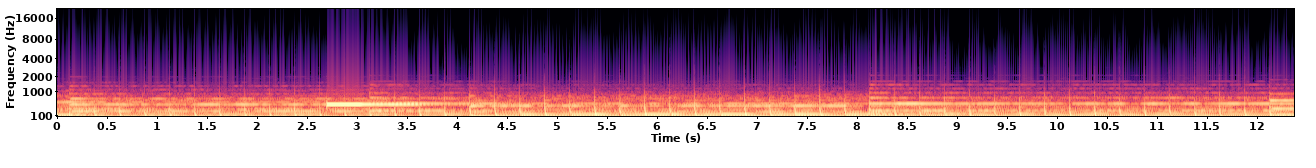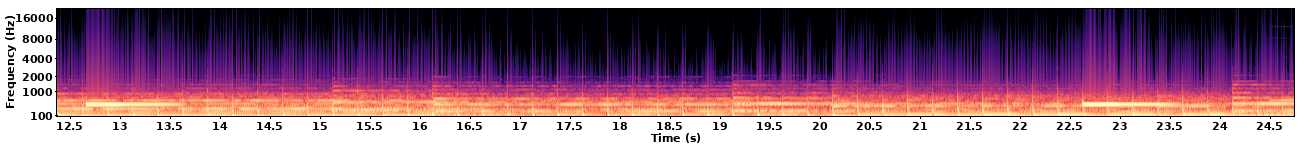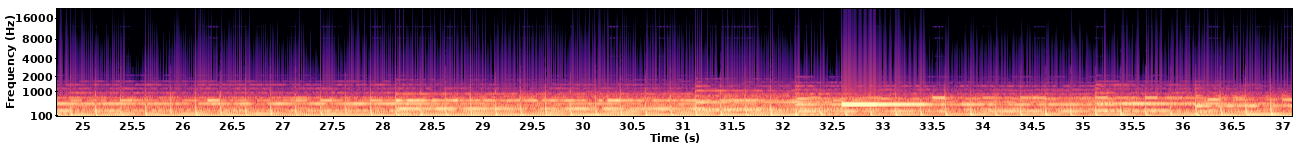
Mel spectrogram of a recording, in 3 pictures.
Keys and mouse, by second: 0.3 right click, 0.5 click, 1.2 a, 1.4 z, 1.6-3.1 drag, 3.5 right click, 4.0 e, 4.4 click, 6.0 KP_7, 6.1 z, 6.3 click, 6.8-9.7 drag, 9.7 e, 10.1-12.5 drag, 11.2 c, 11.4 right click, 14.6 right click, 14.8 click, 15.8 a, 16.3 right click, 16.5 click, 17.1 a, 17.8 z, 17.9 z, 18.3 click, 22.3 ctrl+r, 24.1 a, 25.4 ctrl+r, 26.5-27.7 right drag, 26.9 g, 29.3-30.5 right drag, 29.7 g, 32.5 a, 34.9 ctrl+r, 36.1 a, 36.3 z, 36.4 click.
